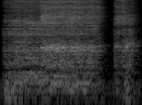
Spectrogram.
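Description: A loud, rough, rattling snore, imitated, with a brief pause before a second snort: the noisy vibration of a narrowed airway during sleep.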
